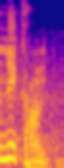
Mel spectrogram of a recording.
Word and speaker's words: Nikon: It's actually either, confusingly. In the US, our US team definitely say Nikon, but in Europe, and in fact in Japan, where I believe the correct pronunciation must be more readily felt, it's Nikon. It's Nikon.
